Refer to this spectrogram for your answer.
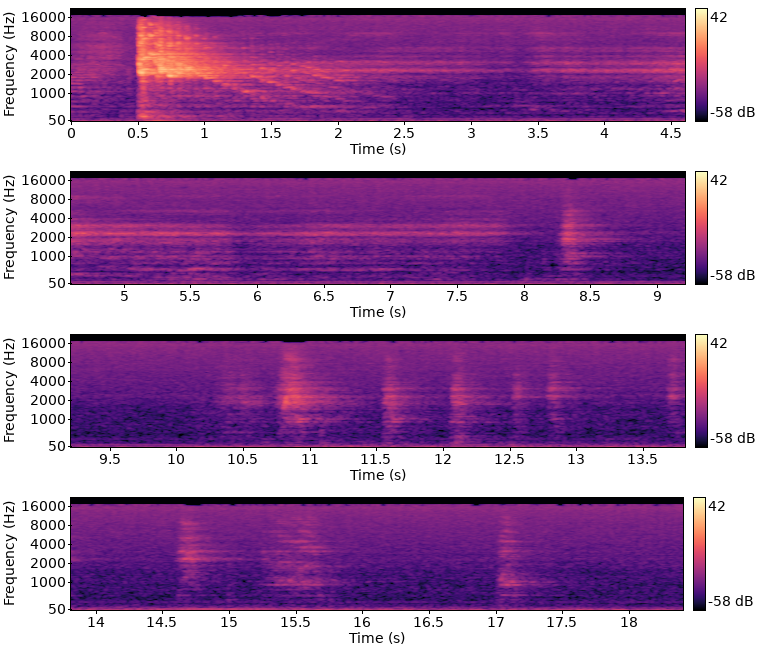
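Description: A bowed string opens with a sharp, squeaky attack and a sustained, fading tone whose pitch slides as the left hand slides along the string, followed by scattered short percussive taps as the springy bow bounces twice against the strings, once with the bow itself and once with its wood.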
